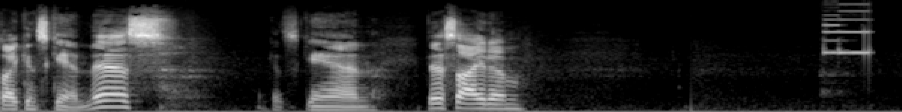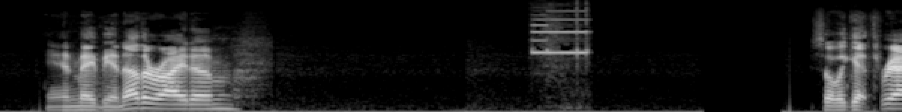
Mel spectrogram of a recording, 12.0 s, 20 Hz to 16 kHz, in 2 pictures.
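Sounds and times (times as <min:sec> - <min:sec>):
barcode scanner beep: 0:05.5 - 0:05.8, 0:09.6 - 0:10.0.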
